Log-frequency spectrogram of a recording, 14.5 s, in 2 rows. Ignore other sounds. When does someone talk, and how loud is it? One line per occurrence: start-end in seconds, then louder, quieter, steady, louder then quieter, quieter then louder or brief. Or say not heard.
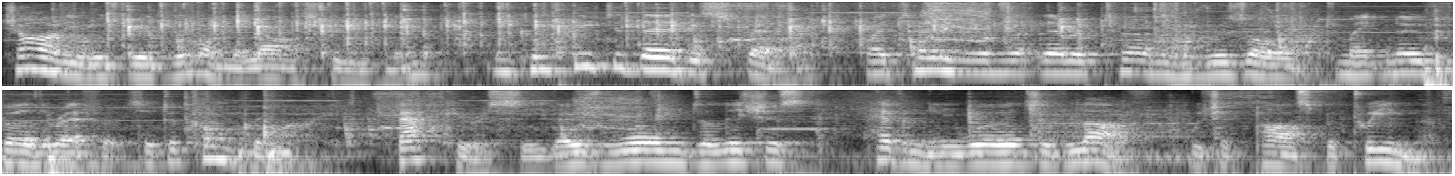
0.0-14.4 steady.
